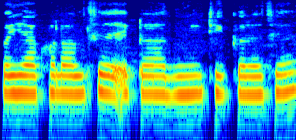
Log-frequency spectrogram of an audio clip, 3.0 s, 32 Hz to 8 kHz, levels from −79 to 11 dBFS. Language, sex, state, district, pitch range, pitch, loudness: Hindi, female, Bihar, Araria, 195-205 Hz, 200 Hz, -13 LUFS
